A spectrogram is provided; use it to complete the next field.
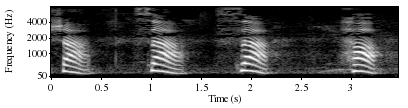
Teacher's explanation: ऐसा लग रहा है कि हमारे मुंह से गरम गरम सी हवा निकल रही है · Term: ऊष्म व्यंजन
